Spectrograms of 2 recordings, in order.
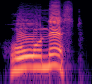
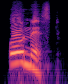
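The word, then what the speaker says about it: honest: अब जैसे बहुत सारे लोग इसका उच्चारण करते हैं होनेस्ट, हा की आवाज निकालकर पूरे का पूरा ही इसको बोलते हैं, लेकिन इसकी वजह से एग्जाम में गलती हो सकती है। इस चीज को हमें सुधारना है। एच के बाद में ओ है, इसमें ध्यान रखना है एच साइलेंट होता है, यानी ये उच्चारण नहीं किया जाता।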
